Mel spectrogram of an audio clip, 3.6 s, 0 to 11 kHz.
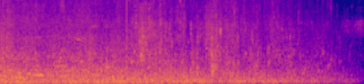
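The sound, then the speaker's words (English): A sailboat built in 1908 moving through lake water at Crom, a steady rush of water and wind buffeting the microphone, continuous for several seconds before easing off at the end. “This boat was built in 1908 Oh, they're just beautiful, to sail. They just glide through the water.”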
